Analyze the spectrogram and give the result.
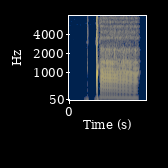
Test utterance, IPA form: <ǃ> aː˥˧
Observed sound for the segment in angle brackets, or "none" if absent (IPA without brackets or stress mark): ǃ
